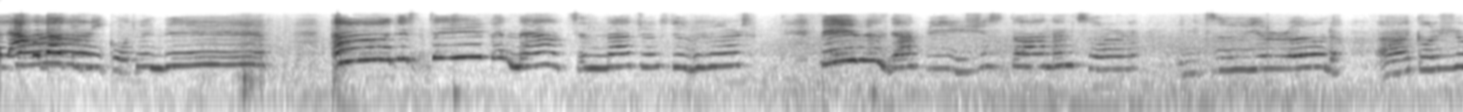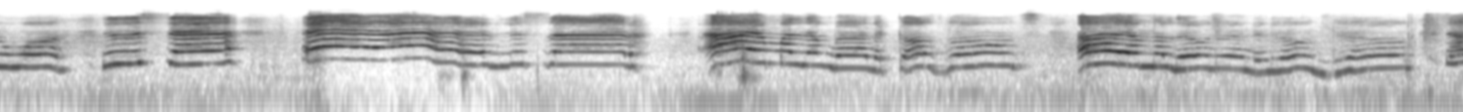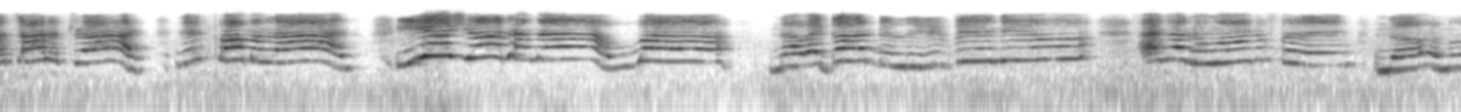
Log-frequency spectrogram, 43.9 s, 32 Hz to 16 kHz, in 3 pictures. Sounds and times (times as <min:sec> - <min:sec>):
Child singing: 0:00.0 - 0:02.7, 0:03.3 - 0:07.5, 0:08.2 - 0:17.0, 0:17.6 - 0:21.0, 0:21.7 - 0:43.8.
